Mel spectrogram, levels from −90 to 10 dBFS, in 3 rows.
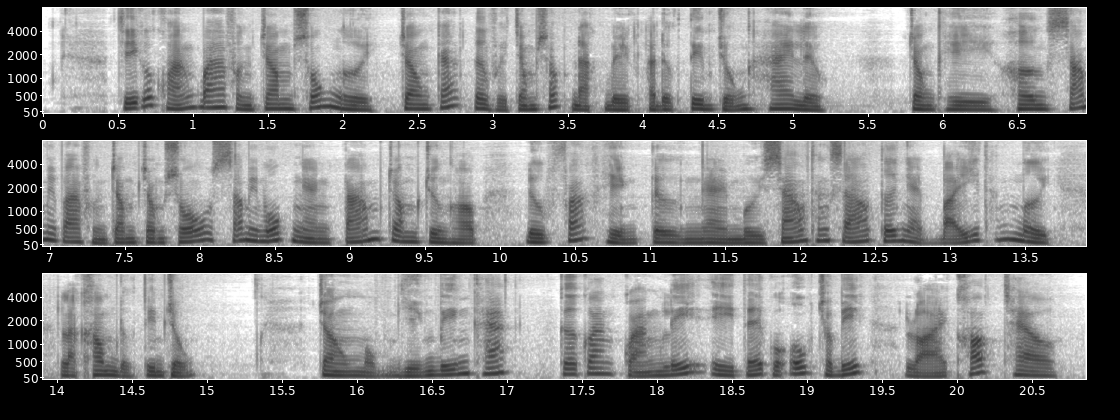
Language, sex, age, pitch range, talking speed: Vietnamese, male, 20-39, 105-145 Hz, 185 wpm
